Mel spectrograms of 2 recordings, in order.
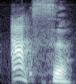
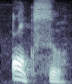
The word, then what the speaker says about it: ox: 되고 복싱이 해도 됩니다 황수 한 마리는 악스 혹은 옥스 여러 마리는 슨 옥슨 자 그다음에 요거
